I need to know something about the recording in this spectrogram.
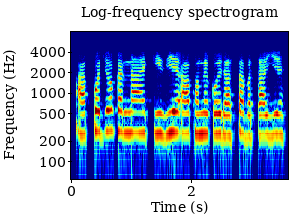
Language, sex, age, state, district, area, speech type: Urdu, female, 30-45, Bihar, Supaul, urban, conversation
